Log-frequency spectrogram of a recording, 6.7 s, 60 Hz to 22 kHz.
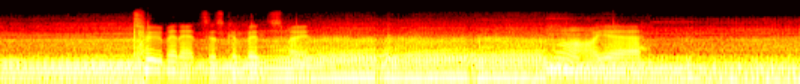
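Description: A Ducati V4S motorcycle engine climbs through the gears on a mountain road, its rising pitch dropping back at each shift, loud and close, while a rider talks over it.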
